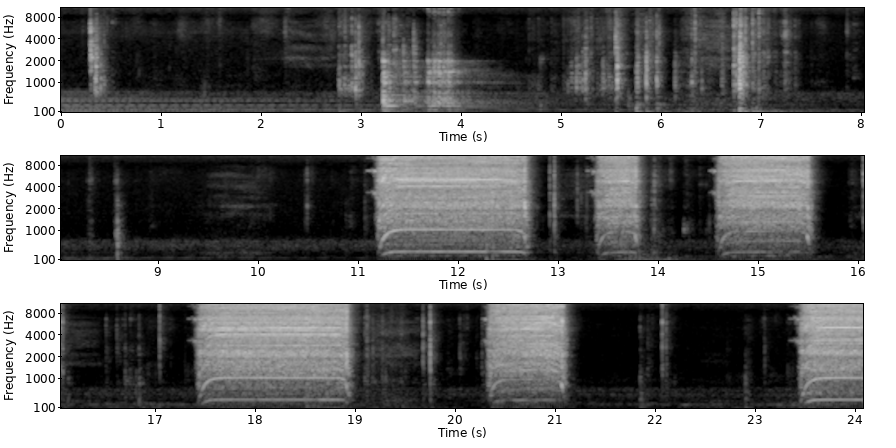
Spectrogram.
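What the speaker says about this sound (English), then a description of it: "I'll get it all masking taped up, then I'll drill it on camera." A power drill boring holes in a Rubies Ghostbusters ghost trap prop, several loud close bursts of high whine separated by short pauses, preceded by quieter handling clicks.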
